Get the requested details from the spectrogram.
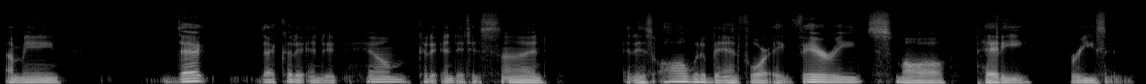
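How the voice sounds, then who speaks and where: A man giving casual opinion commentary on a video, deliberately, often checking for agreement with rhetorical questions. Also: low voice, fairly even intonation, a little mellow, dry recording, clean studio sound.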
